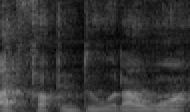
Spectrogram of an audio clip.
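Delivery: put-on cocky, defiant punk voice. Retelling how a guy answered back to the speaker's dad: mock-cocky punk retort. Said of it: "Like being a punk".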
